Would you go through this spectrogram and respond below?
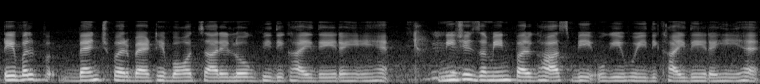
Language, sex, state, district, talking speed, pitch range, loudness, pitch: Hindi, female, Haryana, Charkhi Dadri, 190 wpm, 165-190 Hz, -16 LUFS, 175 Hz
